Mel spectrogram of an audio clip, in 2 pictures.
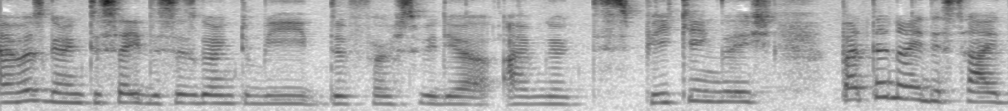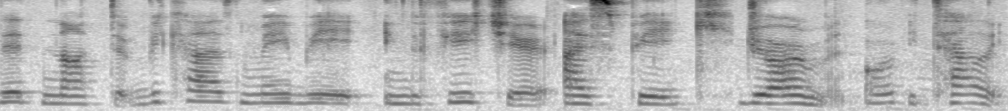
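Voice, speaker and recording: Against noticeable background noise, a woman with a fairly high pitch speaks at a fairly slow pace with ordinary pitch variation. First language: Turkish. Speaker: language learner vlogger. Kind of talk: casual monologue.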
